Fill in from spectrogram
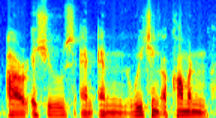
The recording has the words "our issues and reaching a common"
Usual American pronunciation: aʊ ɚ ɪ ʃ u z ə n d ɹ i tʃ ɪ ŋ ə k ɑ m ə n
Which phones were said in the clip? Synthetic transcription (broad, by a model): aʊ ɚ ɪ ʃ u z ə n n ɹ i tʃ ɪ ŋ ə k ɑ m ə n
